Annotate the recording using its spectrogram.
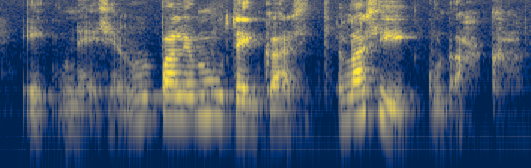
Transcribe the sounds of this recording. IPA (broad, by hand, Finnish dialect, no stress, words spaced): ei kun ei siæl olːu pɑljo muːteŋkɑː sit lɑsiikːunɑːkɑː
